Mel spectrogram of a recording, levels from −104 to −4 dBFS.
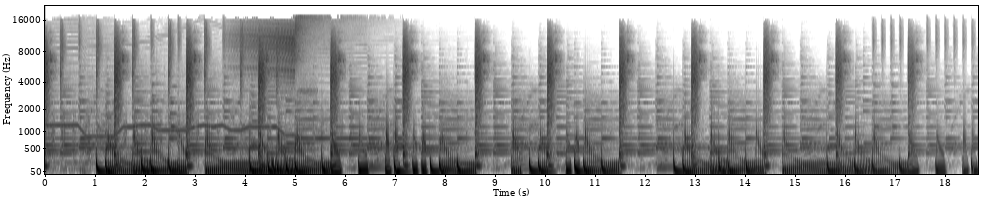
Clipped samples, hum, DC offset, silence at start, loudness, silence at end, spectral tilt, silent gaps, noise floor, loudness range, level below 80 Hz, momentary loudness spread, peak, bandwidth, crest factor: under 0.1%; none; under 0.1%; 0 s; -19 LUFS; 0 s; -5 dB/octave; none; -36 dBFS; 7 LU; -20 dBFS; 14 LU; -2 dBFS; 17.5 kHz; 16 dB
